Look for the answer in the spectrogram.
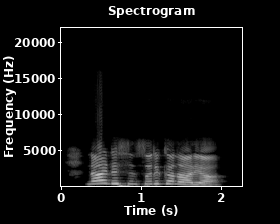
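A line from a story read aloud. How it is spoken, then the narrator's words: Shouted again. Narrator (Turkish): diye yine bağırdı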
